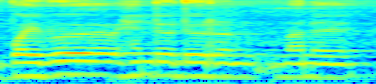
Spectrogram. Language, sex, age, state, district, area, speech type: Bodo, male, 30-45, Assam, Chirang, urban, spontaneous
